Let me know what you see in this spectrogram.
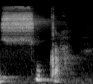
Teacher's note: if you emphasize the first syllable Suka then you are saying vomit if you emphasize the second the second Suka then you have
